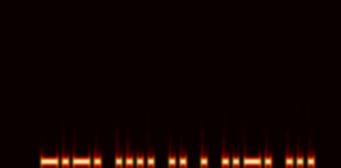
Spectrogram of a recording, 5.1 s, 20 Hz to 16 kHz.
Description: Morse code, heard as a keyed tone, about 15 wpm, 700 Hz. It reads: CHIEFS
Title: Sets of 5 Words Encore - New Word Drill - 15wpm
